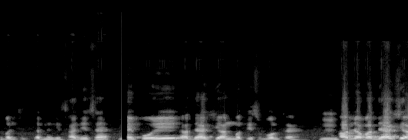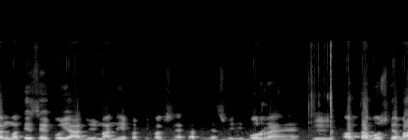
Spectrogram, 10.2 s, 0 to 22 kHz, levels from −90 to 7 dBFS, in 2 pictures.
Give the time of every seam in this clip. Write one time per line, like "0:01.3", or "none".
0:01.6
0:04.7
